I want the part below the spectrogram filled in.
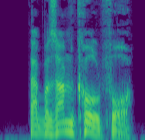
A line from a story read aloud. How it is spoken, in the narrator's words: said Young sharply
